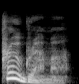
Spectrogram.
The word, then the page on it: programmer: British English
